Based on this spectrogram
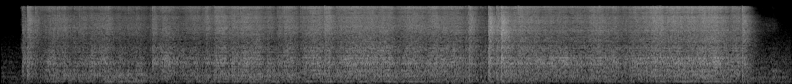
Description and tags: The use of the welding wand being used solo.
